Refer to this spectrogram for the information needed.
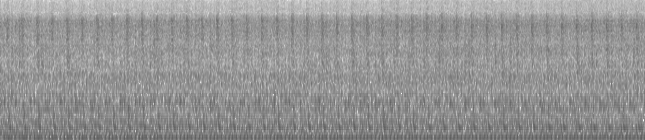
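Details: Engine with an unexplained knock: even, crisp, rhythmic knocking about three times per second over a steady idle; cause unknown.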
